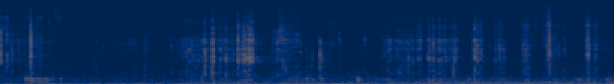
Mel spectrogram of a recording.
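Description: A utility knife blade scrapes crunchy flakes off a thinned, solid, dry brown Farmamed bar soap. Quiet, rapid crisp crunches and bright crackles come in short bursts over a low background rumble, and the flakes crumble dryly away.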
